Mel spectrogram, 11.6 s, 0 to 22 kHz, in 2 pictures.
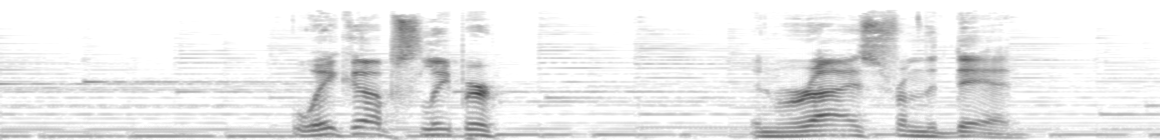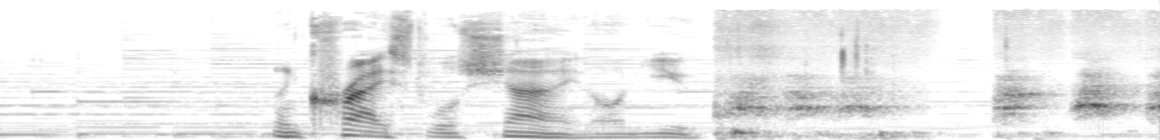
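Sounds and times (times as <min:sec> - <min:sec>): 
speech: 0:01.5 - 0:02.6, 0:03.8 - 0:05.2, 0:07.2 - 0:11.1
dog barking: 0:09.4 - 0:11.6.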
